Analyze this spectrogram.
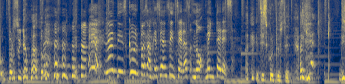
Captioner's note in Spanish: Risas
